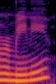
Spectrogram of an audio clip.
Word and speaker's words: Remini: Not Leah Remini? – Yeah, Remini.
